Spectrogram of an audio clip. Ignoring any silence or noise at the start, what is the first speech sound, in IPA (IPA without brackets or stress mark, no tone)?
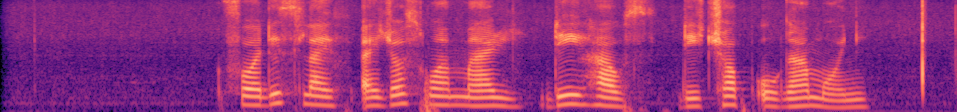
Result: f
